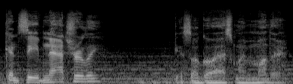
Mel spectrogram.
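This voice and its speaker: A very deep-voiced elf warrior talks bluntly and dryly. He is wry and plainspoken, a fantasy game companion with faint music behind him. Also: very animated, brisk. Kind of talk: video game voice acting.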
